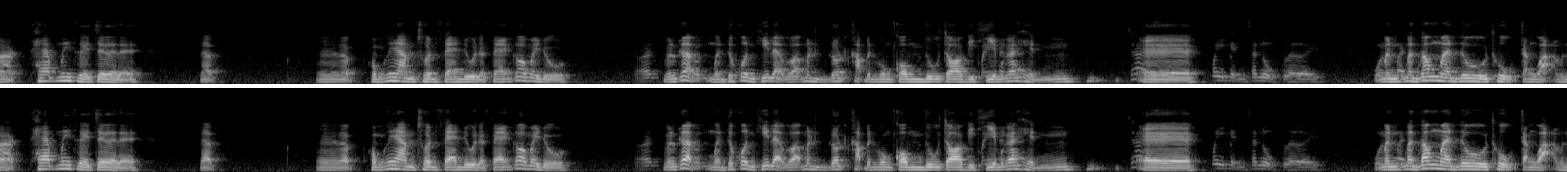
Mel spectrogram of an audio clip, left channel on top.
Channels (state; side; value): normal; both; correlation 0.68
